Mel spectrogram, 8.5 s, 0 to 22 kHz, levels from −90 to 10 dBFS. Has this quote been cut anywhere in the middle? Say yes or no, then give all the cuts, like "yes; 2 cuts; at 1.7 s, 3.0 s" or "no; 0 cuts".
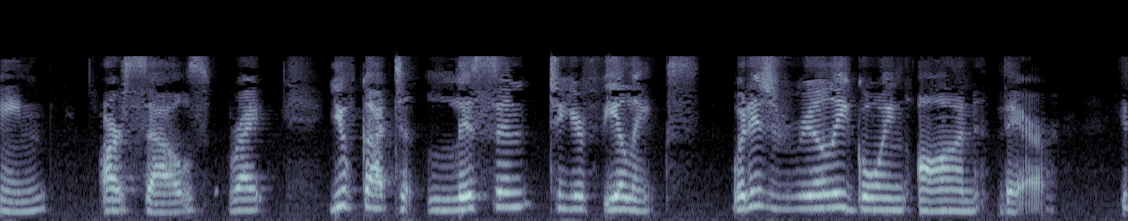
no; 0 cuts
